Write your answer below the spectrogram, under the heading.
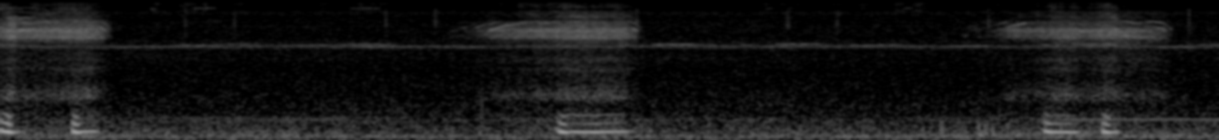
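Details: Mac, a pet cat, snores while sleeping in its cat bed at night indoors. Soft, low, rough breaths rise in short bursts about every two and a half seconds, and a faint steady hiss runs underneath.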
